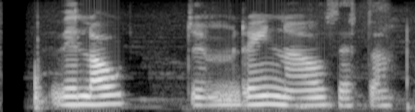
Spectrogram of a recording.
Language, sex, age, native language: Icelandic, male, 8, Icelandic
